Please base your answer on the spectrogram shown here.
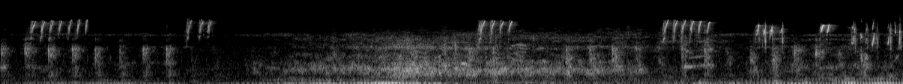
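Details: Sunbird singing with an unusual voice: very high, thin, rapid trilled bursts repeated every second or two, mixed with lower chirping notes in quick series, over a steady low rumble and hum.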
